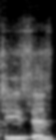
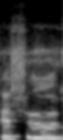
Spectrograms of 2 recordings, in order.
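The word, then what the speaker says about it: Jesús: they said you know this is not Jesus this is issues this is how you pronounce it I it took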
